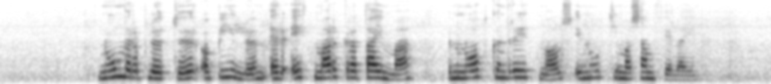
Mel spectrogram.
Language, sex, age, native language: Icelandic, female, 40-49, Icelandic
